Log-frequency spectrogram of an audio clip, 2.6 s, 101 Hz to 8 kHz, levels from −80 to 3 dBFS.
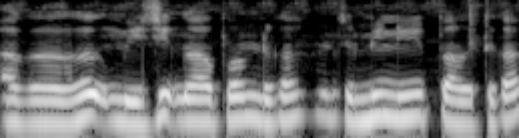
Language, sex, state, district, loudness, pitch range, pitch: Wancho, male, Arunachal Pradesh, Longding, -13 LUFS, 170-195 Hz, 185 Hz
